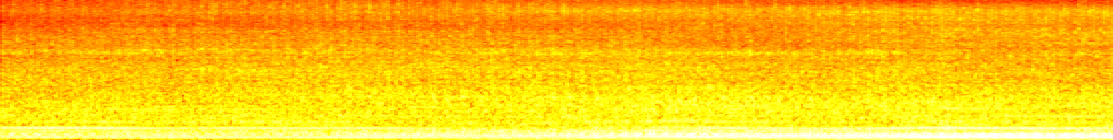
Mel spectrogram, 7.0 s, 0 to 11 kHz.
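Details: 1955 Massey Ferguson MF65 tractor, run after sitting a couple of years, carb cleaned; owner thinks the Marvel Schebler carburetor needs slight dialing in. Constant low drone building slightly in loudness, no stumbles or misfires: normal running.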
